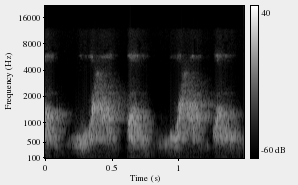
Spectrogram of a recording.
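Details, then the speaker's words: Doppler arterial pulse signal during blood pressure measurement in a classroom demonstration: as the cuff pressure is slowly released, rhythmic whooshing pulses show arterial blood flow returning to the arm. "she's now going to slowly release the pressure from the cuff so you'll notice at that lower pressure then if you hear the tapping"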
